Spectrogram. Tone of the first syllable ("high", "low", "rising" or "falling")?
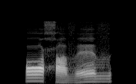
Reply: high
